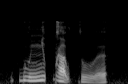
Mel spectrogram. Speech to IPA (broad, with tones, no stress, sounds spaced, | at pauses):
ɓ u˧ ɲ ə˦˥ p̚ ɣ a̰˧˨ w t̪ u˧˩˨ ə̯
